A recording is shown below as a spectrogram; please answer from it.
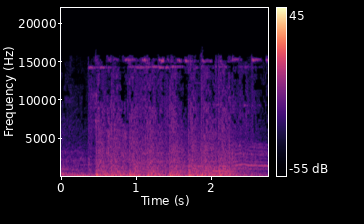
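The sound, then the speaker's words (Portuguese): Loud revolver gunfire in a video game, fired point-blank, with a few sharp shots rising above a dense, continuous wash of noise. “pega e atira o apostador a queima-roupa com a Piton Manson. Não, com a Piton Manson.”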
